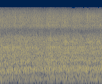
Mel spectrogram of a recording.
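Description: Muddy floodwater rushing and churning as it spills over the top of a small culvert, a steady even rush of water.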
